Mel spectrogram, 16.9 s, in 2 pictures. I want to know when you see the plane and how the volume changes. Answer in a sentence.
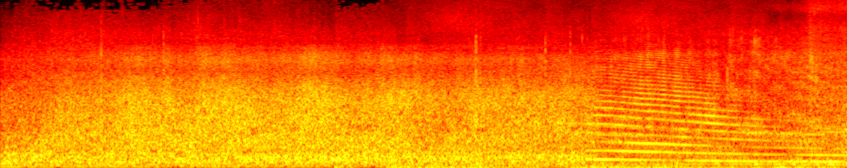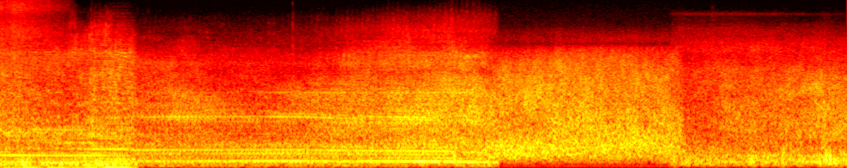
You can hear the plane from 0.0 to 16.9 s, at a steady volume.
